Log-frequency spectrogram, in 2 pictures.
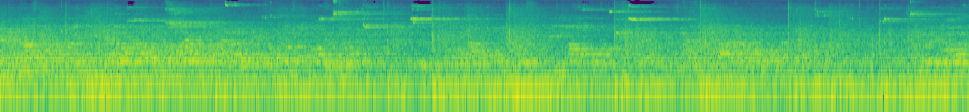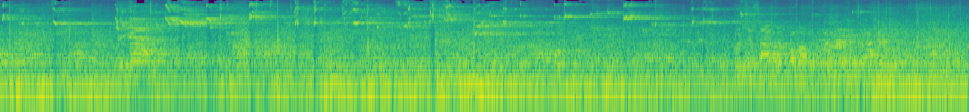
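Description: Indoor basketball play on a wooden court: the ball bouncing, sneakers squeaking in many short high chirps, and players' voices, all echoing in a large hall.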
